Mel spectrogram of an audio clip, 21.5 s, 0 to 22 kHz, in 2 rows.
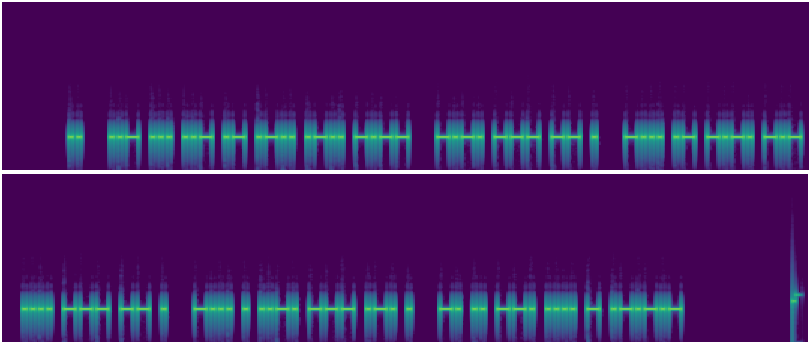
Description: Morse code, heard as a keyed tone, about 22 wpm, 700 Hz. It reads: I USUALLY COME BACK HOME BEFORE NIGHT.
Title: Sentences from Top 1000 Words - Review Part 3 - 22wpm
